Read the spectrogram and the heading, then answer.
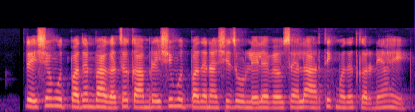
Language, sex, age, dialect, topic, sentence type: Marathi, female, 56-60, Northern Konkan, agriculture, statement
